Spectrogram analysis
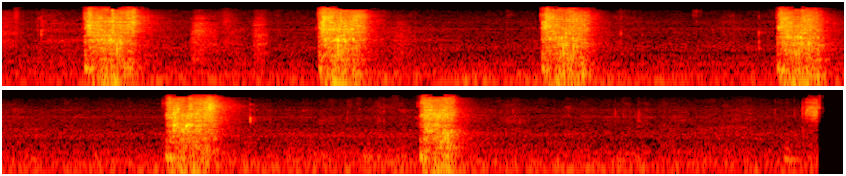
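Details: A healthy dog sneezing: six short, sharp nasal bursts about a second apart in a quiet room. This is repeated sneezing.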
